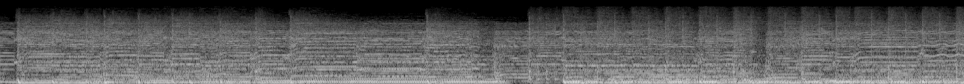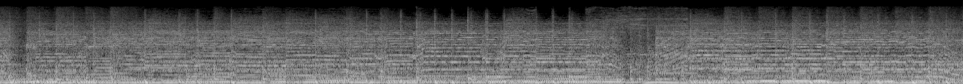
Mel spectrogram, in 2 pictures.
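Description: Chunks out of order at 1.0–2.5 s, 8.5–10.5 s, 11.5–12.5 s and 14.5–15.5 s: a 0.5 s block plays one to three blocks late, giving a jumbled sound. Waveform and spectrogram show three abrupt vertical seams per event, with mismatched content on either side.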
